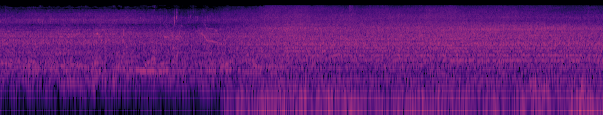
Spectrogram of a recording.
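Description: Outdoor pond ambience with faint distant voices. About two seconds in it changes to wind buffeting the microphone as a low rumble, with a faint steady hum above it.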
